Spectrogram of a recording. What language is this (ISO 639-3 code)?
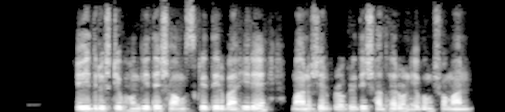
ben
